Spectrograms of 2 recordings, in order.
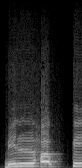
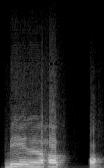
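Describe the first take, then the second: First: The word runs straight on with a final vowel. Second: The word ends with a full stop on the doubled q. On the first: "Kalau sambung-sambung macam biasa" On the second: "Kalau nak berhenti dekat sini"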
